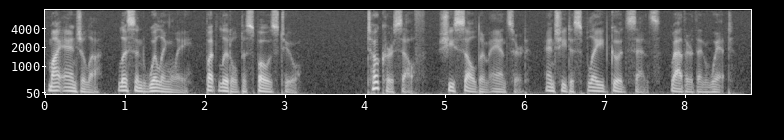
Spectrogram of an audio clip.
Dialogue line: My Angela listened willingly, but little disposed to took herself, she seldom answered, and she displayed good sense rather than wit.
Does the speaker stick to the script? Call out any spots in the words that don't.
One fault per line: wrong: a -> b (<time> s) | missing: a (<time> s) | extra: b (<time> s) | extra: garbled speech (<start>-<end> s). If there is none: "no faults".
no faults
